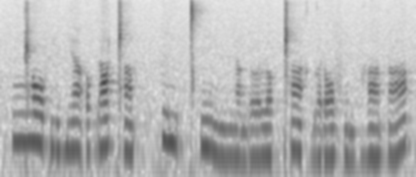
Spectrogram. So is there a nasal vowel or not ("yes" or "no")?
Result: yes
